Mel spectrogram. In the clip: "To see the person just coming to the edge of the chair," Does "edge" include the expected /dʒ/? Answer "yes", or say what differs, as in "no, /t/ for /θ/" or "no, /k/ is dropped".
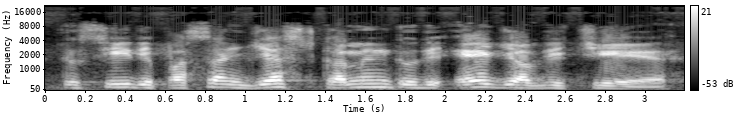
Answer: yes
